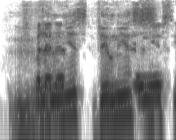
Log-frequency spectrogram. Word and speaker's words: Vilnius: Yeah, I think I don't know how to pronounce this name, but I think it's like Vilnius, right? – Vilnius.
